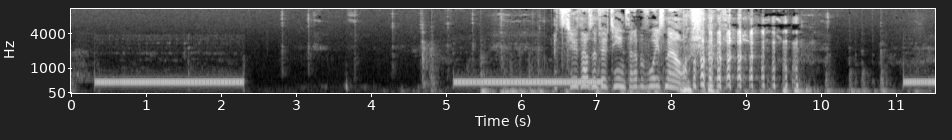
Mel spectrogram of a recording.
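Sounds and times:
telephone ring tone of an unanswered call: 0.3s - 2.4s, 5.1s - 7.1s, 11.1s - 11.5s
speech: 6.5s - 9.2s
laughter: 8.1s - 9.9s.

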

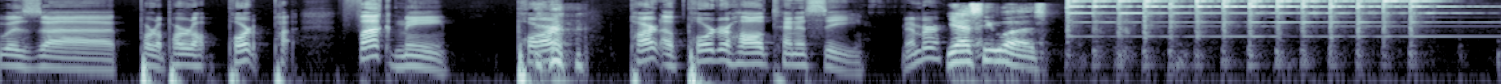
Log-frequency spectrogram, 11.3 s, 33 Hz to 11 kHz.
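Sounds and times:
speech: 0.0s - 8.0s
bicycle bell ringing: 8.0s - 11.2s.

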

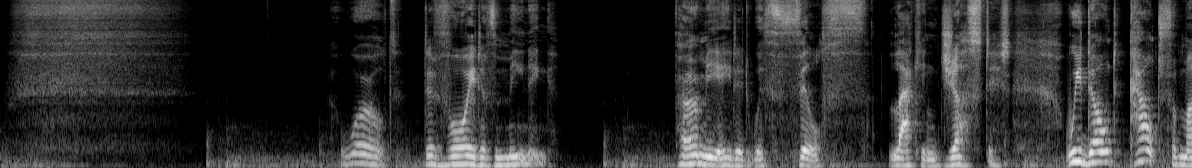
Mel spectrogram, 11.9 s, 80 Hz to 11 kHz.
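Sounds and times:
person breathing in: 0.0s - 2.0s, 10.1s - 10.6s
speech: 3.4s - 5.6s, 6.8s - 11.9s.

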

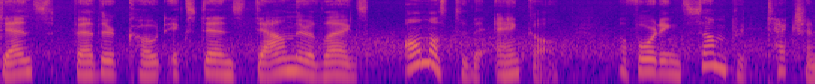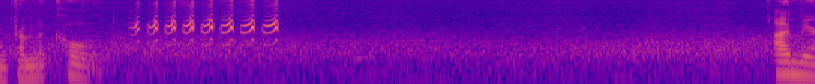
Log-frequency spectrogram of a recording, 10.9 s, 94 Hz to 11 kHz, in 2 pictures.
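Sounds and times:
speech: 0.0s - 6.3s, 10.6s - 10.8s
quiet hiss: 0.0s - 10.8s
rock sandpiper calls: 6.2s - 7.4s.

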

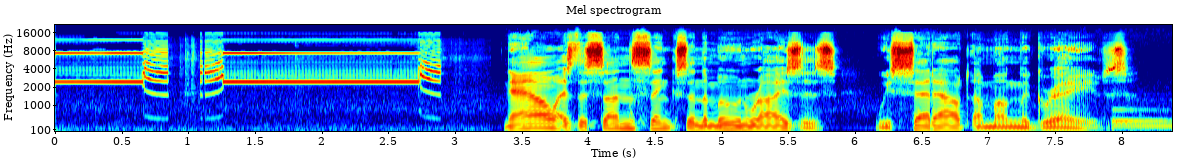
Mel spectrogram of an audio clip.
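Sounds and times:
ghost-detecting energy meter the size of a TV remote chirping: 0.0s - 3.0s
speech: 3.4s - 8.2s.

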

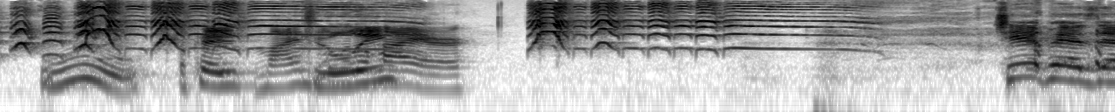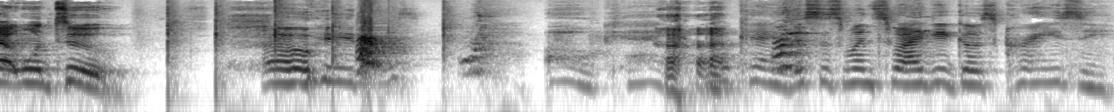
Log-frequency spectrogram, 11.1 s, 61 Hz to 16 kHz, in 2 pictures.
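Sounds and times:
dog squeaky toy squeaking: 0.0s - 4.5s
speech: 0.2s - 2.4s, 5.0s - 6.3s, 6.9s - 7.6s, 8.4s - 11.1s.

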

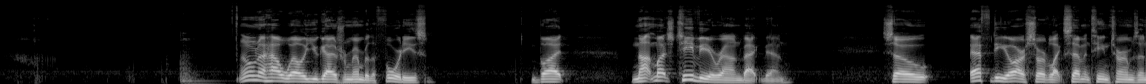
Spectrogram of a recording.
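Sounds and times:
person slurping a drink from a chalice: 0.0s - 0.6s
speech: 2.4s - 4.4s, 5.3s - 8.0s, 8.8s - 11.4s.

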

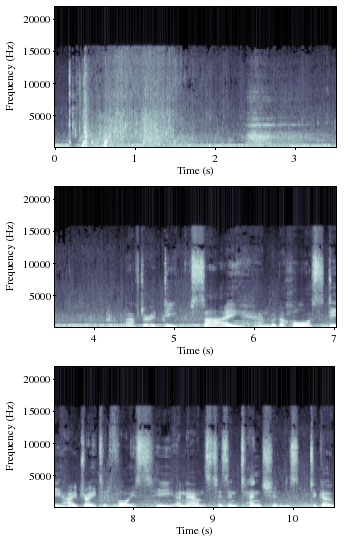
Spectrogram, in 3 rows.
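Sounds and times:
low boat engine hum: 0.0s - 10.5s
steady watery wash: 0.0s - 10.5s
small radio dropped into water splashing: 0.2s - 1.9s
speech: 4.4s - 10.5s.

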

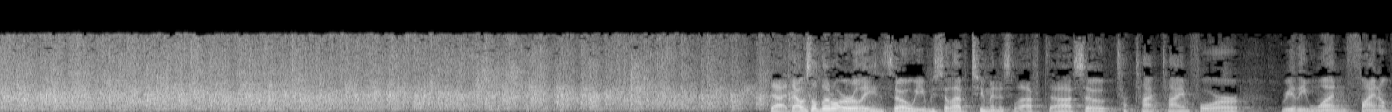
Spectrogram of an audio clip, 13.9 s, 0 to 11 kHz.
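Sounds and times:
audience applauding panelists: 0.0s - 8.7s
speech: 7.7s - 13.9s.

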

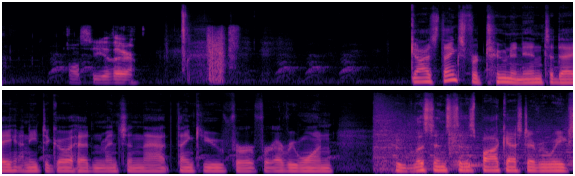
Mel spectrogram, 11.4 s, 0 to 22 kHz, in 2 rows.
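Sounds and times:
dog barking: 0.5s - 0.9s, 2.7s - 3.7s, 8.9s - 9.2s
speech: 0.7s - 1.5s, 4.1s - 11.4s.

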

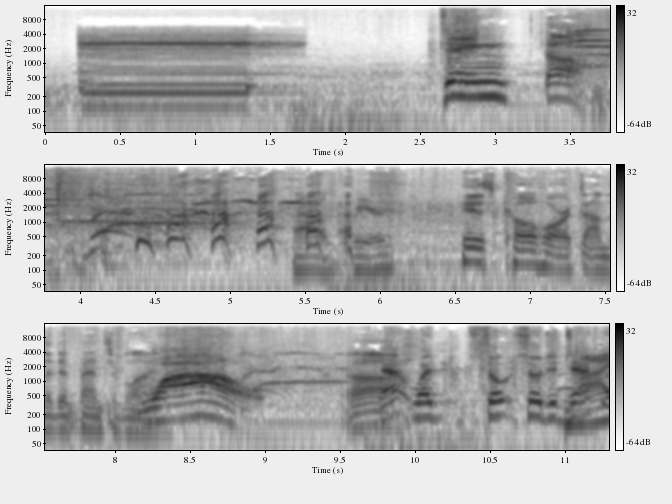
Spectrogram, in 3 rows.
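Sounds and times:
game show buzzer: 0.2s - 1.7s
speech: 2.6s - 11.2s
laughter: 4.0s - 6.2s.

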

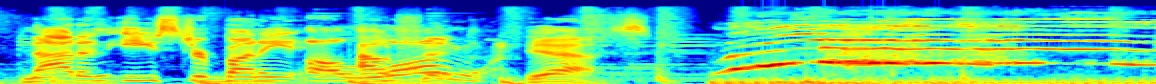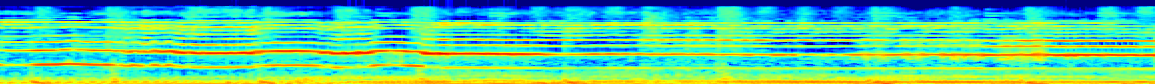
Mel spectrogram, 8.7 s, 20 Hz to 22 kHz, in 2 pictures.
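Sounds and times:
speech: 0.1s - 3.4s
woman screaming in a high-pitched shriek: 2.7s - 8.6s.

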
